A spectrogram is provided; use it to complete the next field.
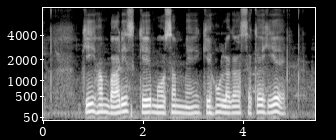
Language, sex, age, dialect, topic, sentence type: Magahi, male, 18-24, Northeastern/Surjapuri, agriculture, question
